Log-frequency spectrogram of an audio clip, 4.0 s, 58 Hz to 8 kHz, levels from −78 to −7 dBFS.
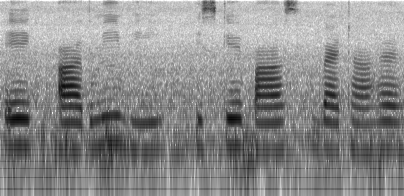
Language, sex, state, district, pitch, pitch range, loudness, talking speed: Hindi, female, Haryana, Jhajjar, 190 Hz, 185-205 Hz, -19 LUFS, 105 wpm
